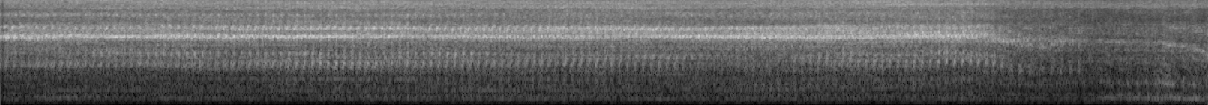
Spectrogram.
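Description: Drill spinning a diamond hole saw that grinds through thin, water-wetted aquarium glass: a steady high-pitched whine over a grinding hiss, winding down about six and a half seconds in.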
